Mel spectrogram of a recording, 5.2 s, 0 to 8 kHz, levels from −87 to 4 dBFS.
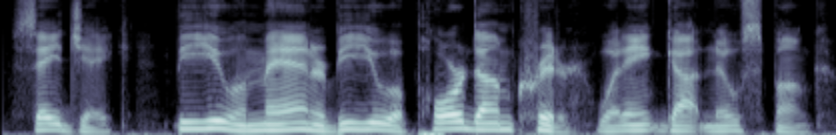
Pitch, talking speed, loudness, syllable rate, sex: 120 Hz, 205 wpm, -16 LUFS, 4.0 syllables/s, male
